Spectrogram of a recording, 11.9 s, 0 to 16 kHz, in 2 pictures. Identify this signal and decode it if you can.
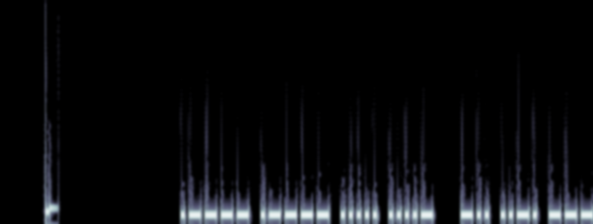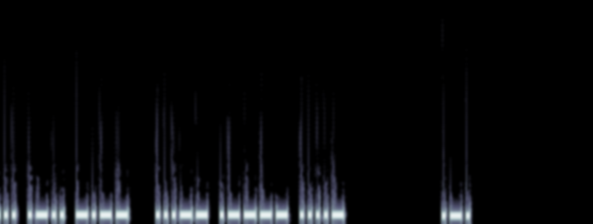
Morse code, heard as a keyed tone, about 31 wpm, 700 Hz. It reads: 1154 DF8LY 314 R
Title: Worked All Europe DX Contest - QTC Exchange - 30wpm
